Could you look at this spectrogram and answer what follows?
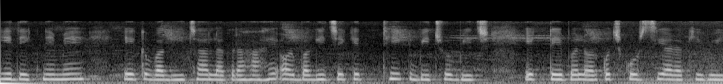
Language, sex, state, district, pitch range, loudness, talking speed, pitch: Hindi, female, Tripura, Unakoti, 215-235 Hz, -18 LUFS, 165 wpm, 230 Hz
